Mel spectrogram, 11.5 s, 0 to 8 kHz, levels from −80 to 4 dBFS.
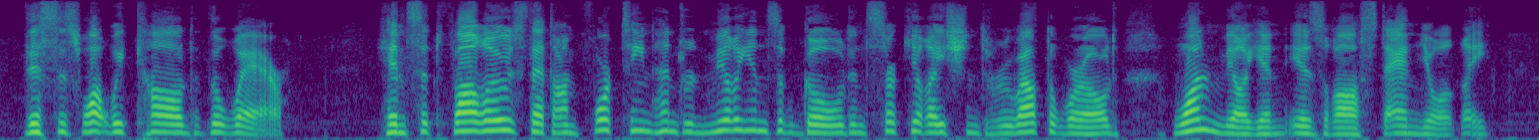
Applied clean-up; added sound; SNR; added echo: none; none; none; none.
